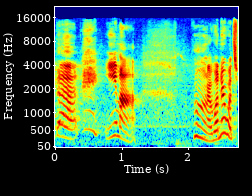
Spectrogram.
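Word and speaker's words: Ema: Listen, if they wanted me to pronounce it Emma, they should have added another M.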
